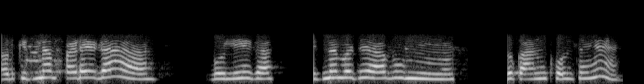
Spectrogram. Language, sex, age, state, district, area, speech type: Hindi, female, 30-45, Madhya Pradesh, Seoni, urban, conversation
